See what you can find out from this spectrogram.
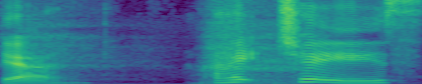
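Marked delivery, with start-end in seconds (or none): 1.1-2.1 pitched-up, poorly done put-on British accent. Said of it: "British. She likes to talk British".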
